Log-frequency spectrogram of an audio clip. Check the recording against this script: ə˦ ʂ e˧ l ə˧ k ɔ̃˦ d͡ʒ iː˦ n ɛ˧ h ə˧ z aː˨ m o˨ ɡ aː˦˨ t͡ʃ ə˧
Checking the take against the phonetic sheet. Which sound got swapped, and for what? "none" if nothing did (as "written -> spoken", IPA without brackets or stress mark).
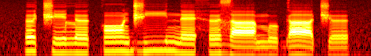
ʂ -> t͡ʃ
